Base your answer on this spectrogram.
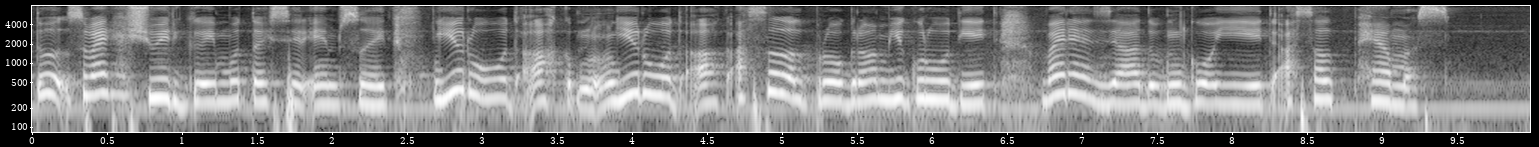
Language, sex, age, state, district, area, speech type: Kashmiri, female, 30-45, Jammu and Kashmir, Bandipora, rural, spontaneous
